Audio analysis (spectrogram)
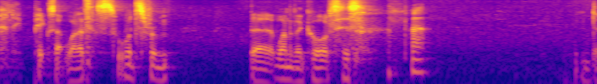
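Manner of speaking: normal talking voice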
